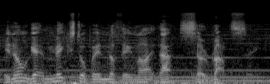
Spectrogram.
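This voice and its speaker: An actor playing a simple, deferential commoner in a medieval video game, folksy in speech. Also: male voice, medium pitch, normal speed, music in the background, natural voice. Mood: respectful. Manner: folksy, ungrammatical.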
